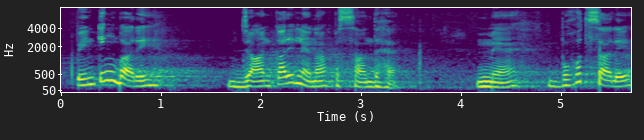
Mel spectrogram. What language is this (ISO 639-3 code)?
pan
